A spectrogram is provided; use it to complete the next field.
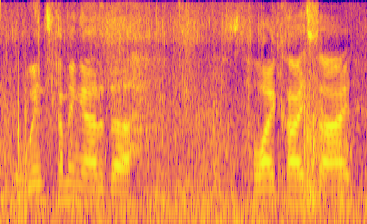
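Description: A man at a fairly slow pace, a dry sound with no echo, and loud background noise. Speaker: kayak fisherman vlogger. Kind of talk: casual vlog chat. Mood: cheerful, relaxed. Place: waterside. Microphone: phone near.

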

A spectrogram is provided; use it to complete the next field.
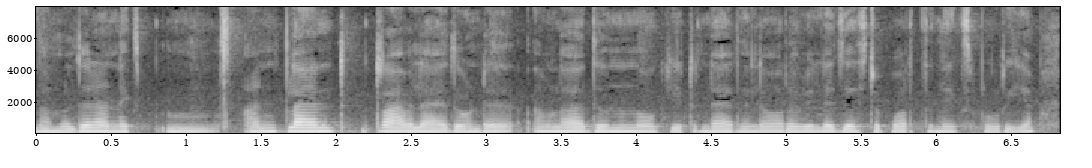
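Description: A woman's fairly low, dark, mellow voice with vocal fry, monotone, flat intonation and a fairly quick pace.

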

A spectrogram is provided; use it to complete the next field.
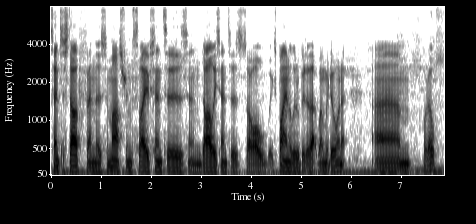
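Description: A man talks at a moderate pace with hardly any pauses. His pitch is very deep and low, and his intonation stays fairly even. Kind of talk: casual vlog chat. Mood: relaxed, joking. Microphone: phone near.

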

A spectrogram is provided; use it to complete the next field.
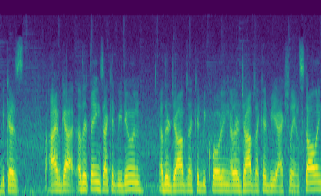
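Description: Music plays in the background while a man talks at a fairly quick pace. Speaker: carpentry contractor. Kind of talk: casual vlog chat. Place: street. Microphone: lapel.

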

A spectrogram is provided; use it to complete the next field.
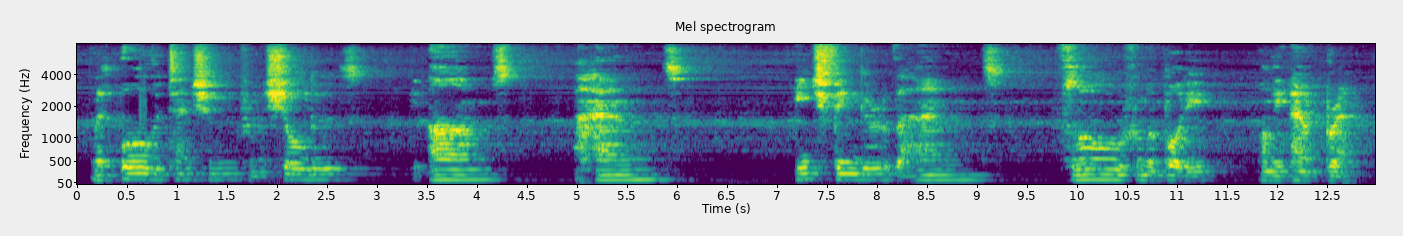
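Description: A man with a fairly low voice speaks very slowly and calmly in a flat monotone, his loudness swinging widely between long, frequent pauses, with audible echo in the room. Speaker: yoga teacher. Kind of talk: guided relaxation. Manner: slow, calm. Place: home room.

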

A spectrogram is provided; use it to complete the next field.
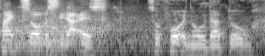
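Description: A man's voice with ordinary pitch variation, over noticeable background noise. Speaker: football fitness coach. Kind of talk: tutorial. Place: street. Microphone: phone near.

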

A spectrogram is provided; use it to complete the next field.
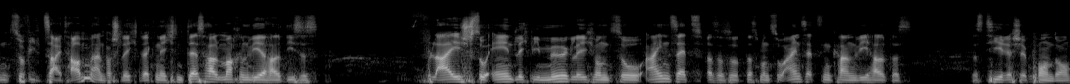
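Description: Speaking at a moderate pace, a man with fairly low pitch delivers his words in a monotone, flat intonation, and the sound is dry with no echo. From Switzerland. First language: Swiss German (speaking German). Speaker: food company co-founder; company founder on panel. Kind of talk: panel discussion. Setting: stage with audience. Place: hall. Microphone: handheld.

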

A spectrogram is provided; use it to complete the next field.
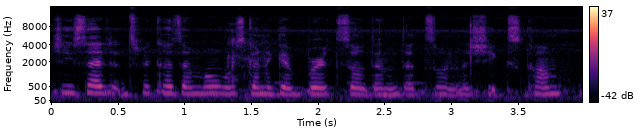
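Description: A weary, strained woman's voice at a moderate pace, with fairly even intonation and noticeable background noise. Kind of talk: casual chat. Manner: weary, strained voice during labor. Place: home room.

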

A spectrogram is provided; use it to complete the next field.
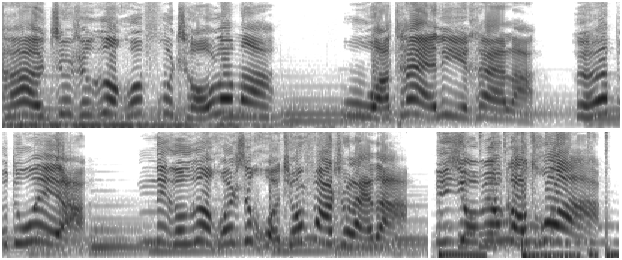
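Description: A raised, projected voice at a moderate pace, lively in intonation, with music in the background. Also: man, extremely high pitch for a man. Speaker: voice-over narrator and dub artist. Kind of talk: game video commentary. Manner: lively, playful.

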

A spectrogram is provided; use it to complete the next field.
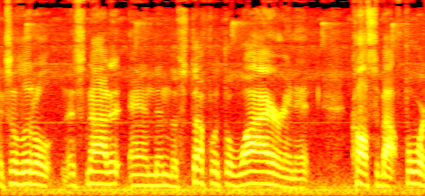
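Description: A man in a dry sound with no echo, music in the background. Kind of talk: casual vlog chat. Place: open country. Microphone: phone near.

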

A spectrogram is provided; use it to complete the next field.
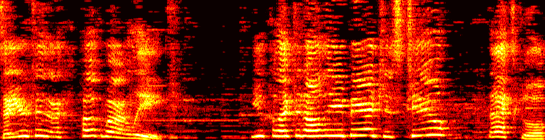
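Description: Over clear background music, someone does a put-on character voice at a moderate pace.

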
